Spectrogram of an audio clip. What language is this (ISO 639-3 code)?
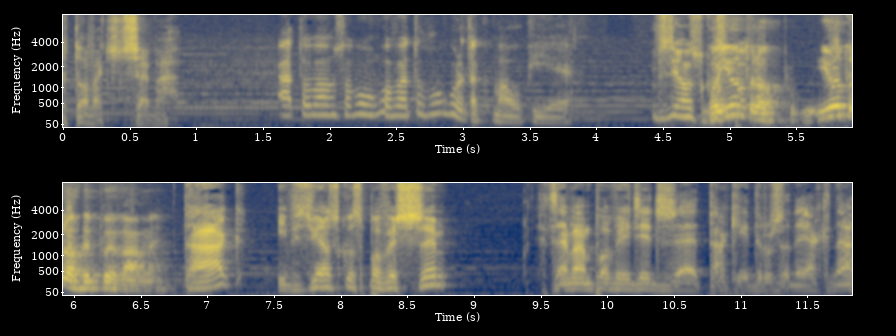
pol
